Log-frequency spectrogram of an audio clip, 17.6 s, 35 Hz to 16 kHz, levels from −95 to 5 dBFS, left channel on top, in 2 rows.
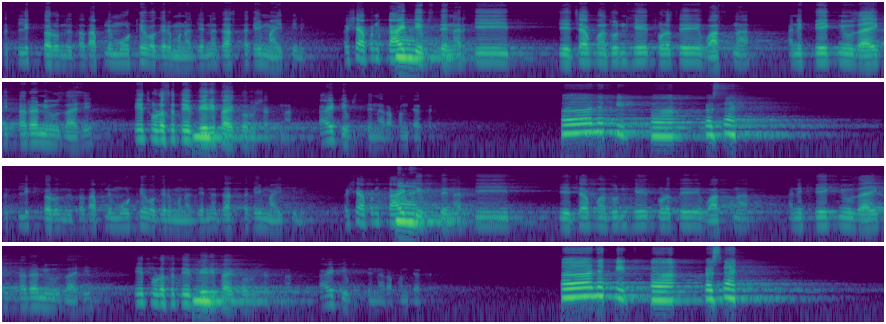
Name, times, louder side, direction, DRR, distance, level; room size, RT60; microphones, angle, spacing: voice 1, 0.2-3.0 3.4-5.1 5.6-7.5 7.9-9.7 10.2-11.4 12.0-12.9, left 6 dB, 70° left, 20 dB, 0.6 m, -38 dB
voice 2, 14.4-15.6 15.9-16.2, right 3 dB, 75° right, 16 dB, 0.9 m, -28 dB
29.0 x 23.0 x 8.5 m, 2.4 s
head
